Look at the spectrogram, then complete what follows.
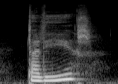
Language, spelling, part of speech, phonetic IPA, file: Czech, talíř, noun, [ˈtaliːr̝̊], Cs-talíř.ogg
- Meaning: 1. plate (a serving dish) 2. a thousand crowns (thousand units of Czech currency)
